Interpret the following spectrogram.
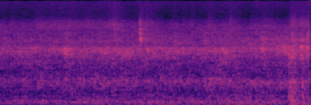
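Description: Steady low background hum, then a single heavy thud near the end as a breakdancer's body drops onto the carpeted gym mat going into a windmill.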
